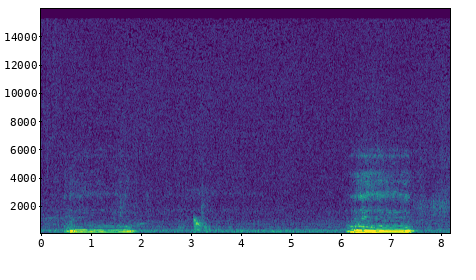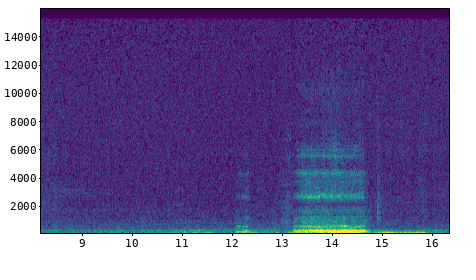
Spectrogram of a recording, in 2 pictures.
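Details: Sleeping bulldog snoring with loud, droning snores every few seconds and quieter breaths between; snoring.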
